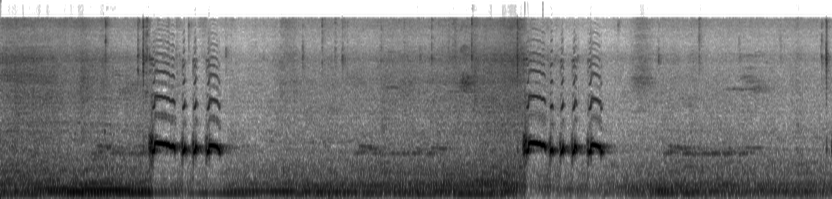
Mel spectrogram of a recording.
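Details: Local zebra dove, a lure to stir lazy doves into calling: two brisk, stuttering coo phrases nearly four seconds apart, with fainter distant coos and low rumbling background.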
